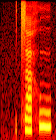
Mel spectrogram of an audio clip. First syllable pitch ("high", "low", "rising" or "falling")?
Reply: low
